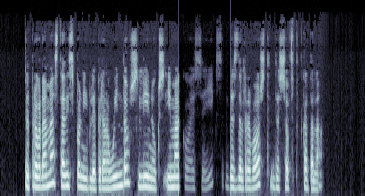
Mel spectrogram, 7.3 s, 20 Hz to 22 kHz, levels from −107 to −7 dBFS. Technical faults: one channel inverted

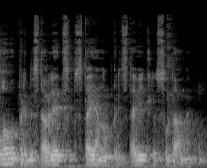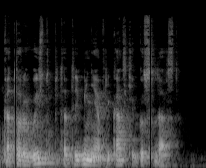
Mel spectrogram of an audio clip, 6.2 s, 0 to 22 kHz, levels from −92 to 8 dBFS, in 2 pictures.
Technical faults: gap between stream segments

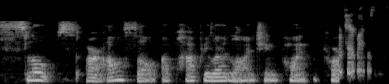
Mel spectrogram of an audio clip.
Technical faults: wrong sample rate

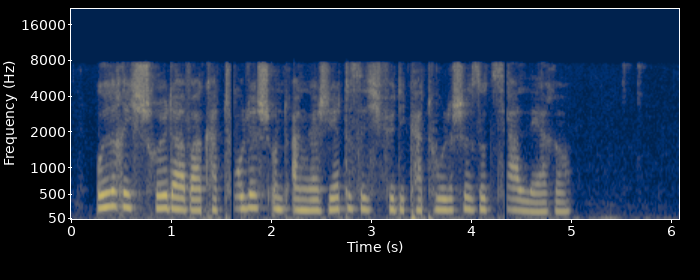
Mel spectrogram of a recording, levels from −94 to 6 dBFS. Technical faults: packet loss on an ADPCM call

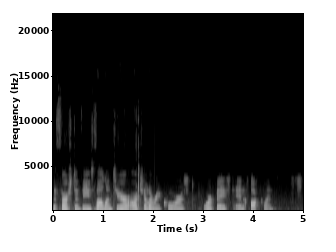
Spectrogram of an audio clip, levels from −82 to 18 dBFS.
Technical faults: input switched to a poorer device

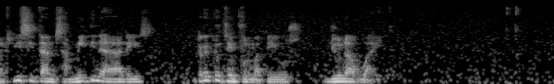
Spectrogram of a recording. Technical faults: overdone noise removal

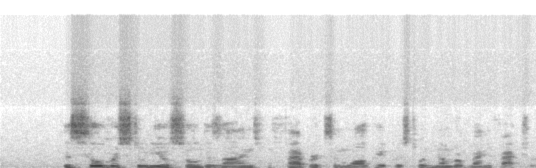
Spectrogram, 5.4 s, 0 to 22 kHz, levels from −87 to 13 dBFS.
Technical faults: noise suppressor artifacts; speech cut by the noise suppressor

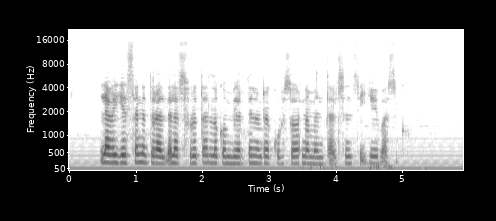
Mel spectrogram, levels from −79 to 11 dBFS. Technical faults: mains hum

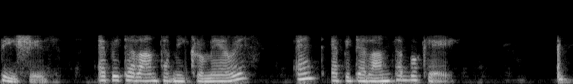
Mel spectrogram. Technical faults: GSM full-rate codec

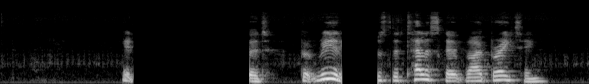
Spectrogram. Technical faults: digital wireless dropout; gap at a join of encoded pieces

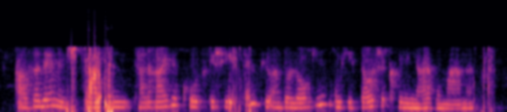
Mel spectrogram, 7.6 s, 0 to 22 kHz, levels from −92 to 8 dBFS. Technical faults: GSM full-rate codec; GSM bit errors

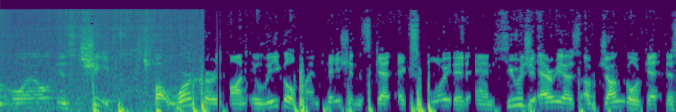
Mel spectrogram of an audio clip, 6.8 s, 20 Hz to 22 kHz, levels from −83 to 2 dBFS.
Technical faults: overdone noise removal; damaged data in a compressed stream

